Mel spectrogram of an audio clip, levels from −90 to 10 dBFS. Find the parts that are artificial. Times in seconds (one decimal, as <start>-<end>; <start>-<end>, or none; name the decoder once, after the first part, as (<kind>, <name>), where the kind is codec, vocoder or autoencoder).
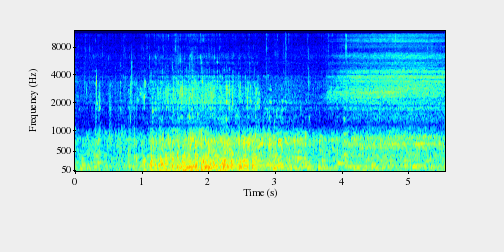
none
